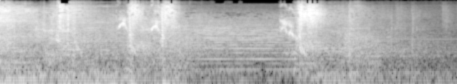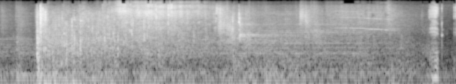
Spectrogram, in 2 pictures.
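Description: An Incendio fire spell is cast in the video game Hogwarts Legacy, heard as loud booming bursts and whooshes over rumbling game effects, with several distinct impacts and a voice speaking at points.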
